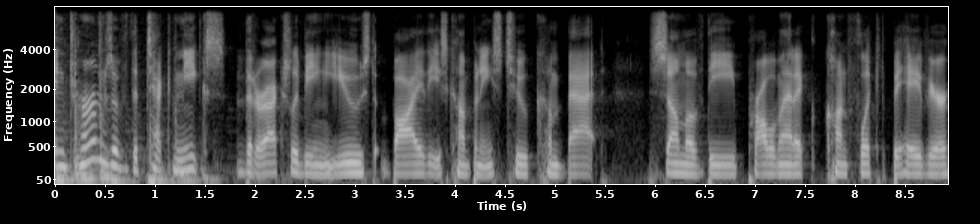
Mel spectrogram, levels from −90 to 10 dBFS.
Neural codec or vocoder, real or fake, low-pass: none; real; 7.2 kHz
